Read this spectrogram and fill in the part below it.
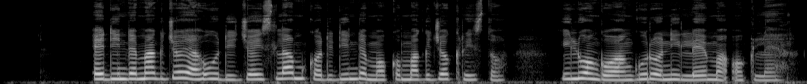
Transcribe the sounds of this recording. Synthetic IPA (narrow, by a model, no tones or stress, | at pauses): edindemaɡd͡ʒɔjahudid͡ʒɔislamkɔddindemɔkɔmaɡd͡ʒɔkɾistɔ | ɪlwoŋɡɔaŋɡuɾonilemaʔɔklɛr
